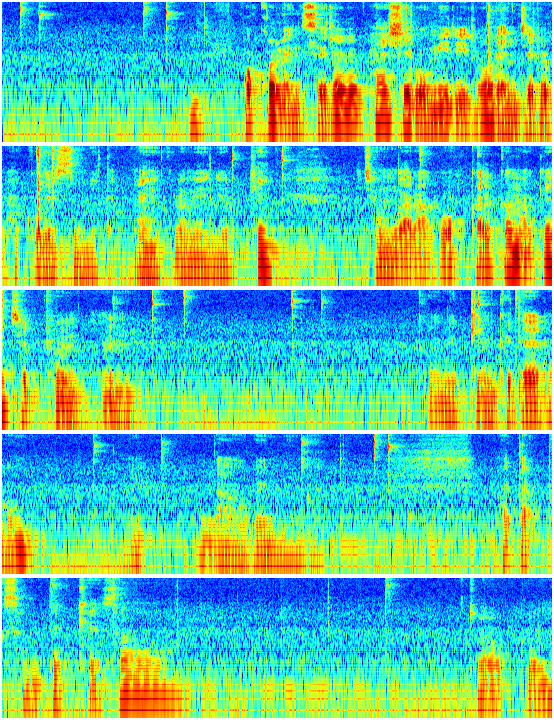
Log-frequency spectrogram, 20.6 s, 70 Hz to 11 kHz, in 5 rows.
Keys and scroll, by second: 2.9 8, 3.6 5, 4.3 Return, 17.8 w.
